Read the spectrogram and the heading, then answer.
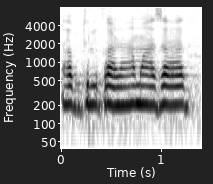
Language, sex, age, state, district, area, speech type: Urdu, female, 45-60, Uttar Pradesh, Muzaffarnagar, urban, spontaneous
